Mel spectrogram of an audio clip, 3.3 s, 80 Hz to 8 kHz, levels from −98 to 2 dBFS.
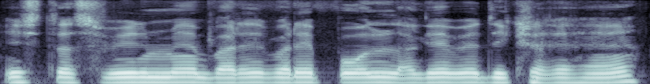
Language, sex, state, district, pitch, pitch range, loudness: Hindi, male, Assam, Kamrup Metropolitan, 125 Hz, 125-130 Hz, -13 LUFS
